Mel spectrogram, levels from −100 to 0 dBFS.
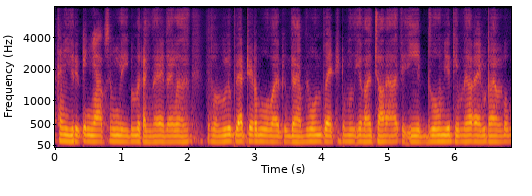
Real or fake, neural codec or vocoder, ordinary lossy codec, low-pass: fake; codec, 16 kHz, 0.5 kbps, FreqCodec, larger model; none; none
